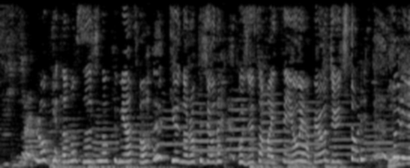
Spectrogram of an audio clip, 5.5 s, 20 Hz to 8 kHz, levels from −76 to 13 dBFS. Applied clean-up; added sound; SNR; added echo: classical method log-MMSE.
